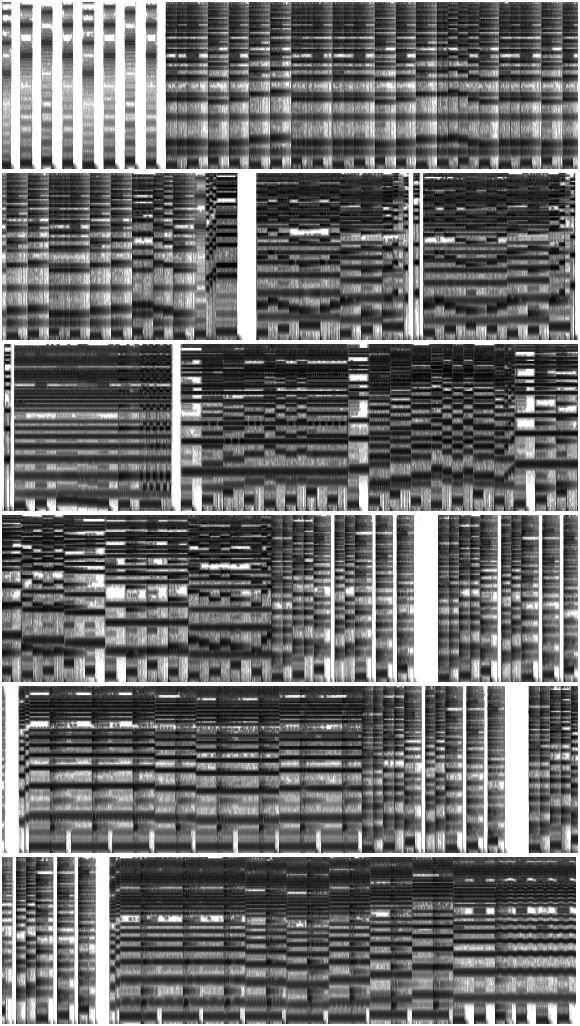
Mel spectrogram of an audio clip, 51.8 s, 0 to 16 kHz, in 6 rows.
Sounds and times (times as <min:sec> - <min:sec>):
Music: 0:00.0 - 0:51.8.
